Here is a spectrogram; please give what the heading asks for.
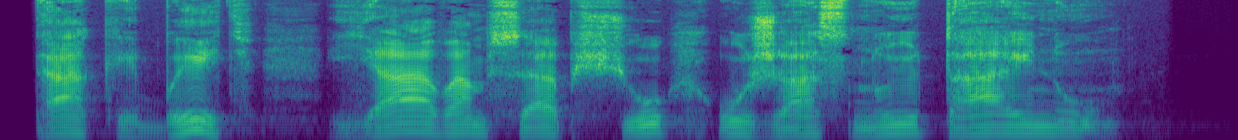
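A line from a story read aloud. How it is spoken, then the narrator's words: Secretive whisper. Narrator (Russian): шепнул ему по секрету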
